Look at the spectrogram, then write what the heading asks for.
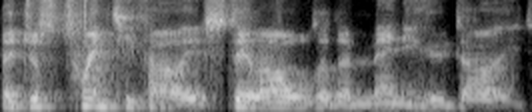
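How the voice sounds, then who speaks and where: A man with a Birmingham accent speaks at a moderate pace and a medium pitch. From Birmingham, England. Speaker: poet. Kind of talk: spoken word poetry performance.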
